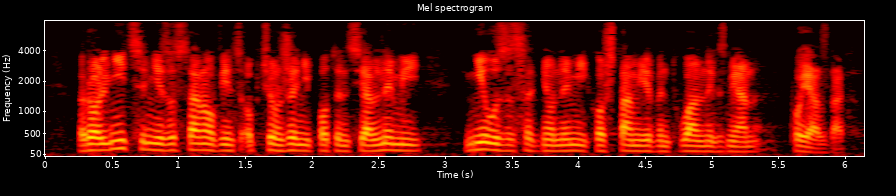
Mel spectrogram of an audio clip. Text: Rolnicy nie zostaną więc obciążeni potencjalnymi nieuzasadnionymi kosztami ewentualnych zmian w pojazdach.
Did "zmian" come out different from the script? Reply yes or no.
no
